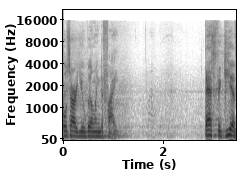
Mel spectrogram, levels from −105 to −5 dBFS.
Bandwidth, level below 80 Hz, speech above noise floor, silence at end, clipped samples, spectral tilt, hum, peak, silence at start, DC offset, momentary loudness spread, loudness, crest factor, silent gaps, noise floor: 15.5 kHz; -64 dBFS; 38 dB; 0 s; under 0.1%; -5.5 dB/octave; none; -10 dBFS; 0 s; under 0.1%; 9 LU; -28 LUFS; 20 dB; none; -65 dBFS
